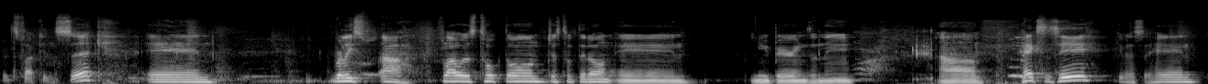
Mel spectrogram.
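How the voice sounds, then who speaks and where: Man, broad Kiwi accent, low voice, laid-back slangy vlog talk, some background noise. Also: lively intonation, slow, a little mellow. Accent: New Zealand. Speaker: vlogger and drift car driver. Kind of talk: casual video diary.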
